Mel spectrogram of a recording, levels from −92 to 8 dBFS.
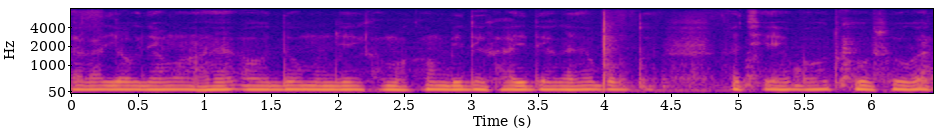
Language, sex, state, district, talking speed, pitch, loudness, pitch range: Hindi, male, Bihar, Muzaffarpur, 155 wpm, 130 Hz, -24 LUFS, 130-135 Hz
